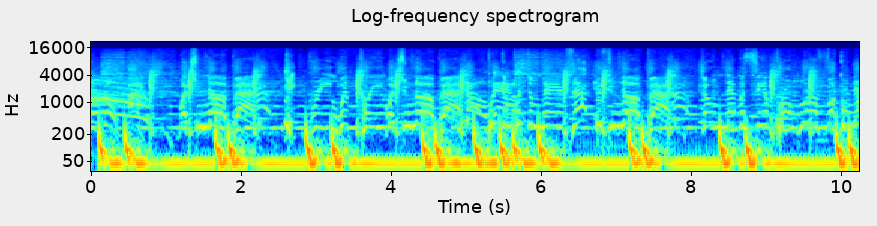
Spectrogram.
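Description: Hip hop track: a laugh about a second in, then vocals over a beat with deep bass hits that slide down in pitch.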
